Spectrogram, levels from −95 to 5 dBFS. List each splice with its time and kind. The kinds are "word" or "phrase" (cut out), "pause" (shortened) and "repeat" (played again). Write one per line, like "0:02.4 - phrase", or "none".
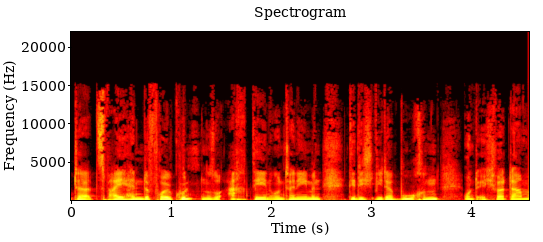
0:01.3 - word
0:01.8 - word
0:03.0 - word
